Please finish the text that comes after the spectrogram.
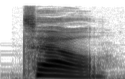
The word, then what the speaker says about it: tell: Tell. Tell. Um pouquinho de ar no T. T. T. Tell. E pronuncia o L também. Tell.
